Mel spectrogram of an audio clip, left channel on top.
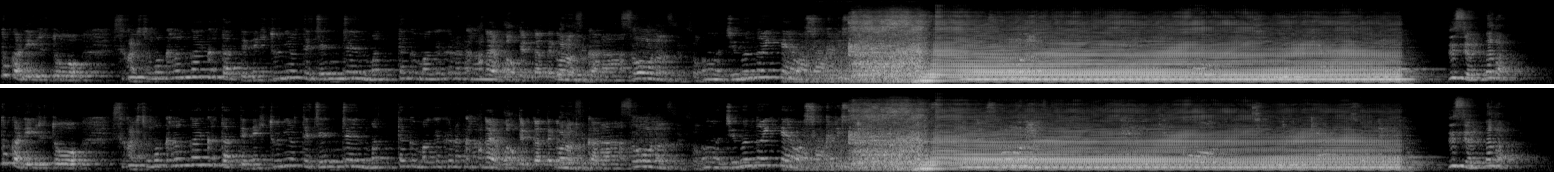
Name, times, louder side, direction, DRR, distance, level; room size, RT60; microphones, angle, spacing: voice 1, 0.0-6.5 7.0-10.4 11.1-14.2, equal, 55° right, 0 dB, 2.9 m, -34 dB
voice 2, 4.8-5.2 5.5-5.8 6.3-7.0 10.0-10.8 14.5-15.1, equal, 10° right, -3 dB, 2.6 m, -31 dB
Boat Water vehicle, 7.8-14.0, left 3 dB, 10° left, 0.4 m, -21 dB
12.0 x 7.4 x 5.7 m, 0.89 s
head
